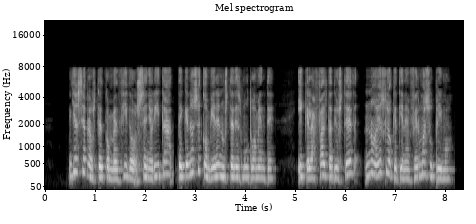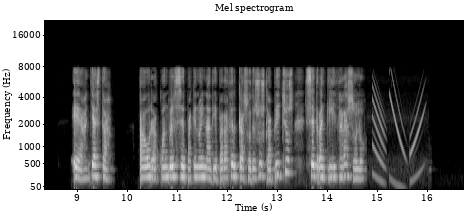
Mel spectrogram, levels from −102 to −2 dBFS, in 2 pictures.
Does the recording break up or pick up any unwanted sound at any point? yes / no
yes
